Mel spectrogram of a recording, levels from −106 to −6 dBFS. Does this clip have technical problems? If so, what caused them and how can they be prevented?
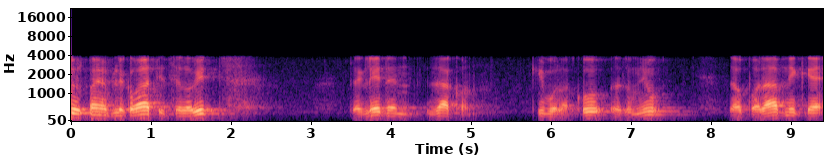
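Yes. Across the whole clip, the speech was carried by the iLBC codec, a narrowband VoIP coder that encodes each 20 ms frame's excitation independently of the previous frame. A telephone-style band limit of about 300 Hz to 3.7 kHz, with nothing above 3.8 kHz, makes the speech sound thin and muffled. The codec damage is plainly audible as a rough, slightly synthetic texture, which fits the 15.2 kbps iLBC mode. To prevent it, record and transmit with a wideband codec such as Opus instead of iLBC.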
